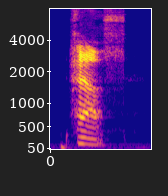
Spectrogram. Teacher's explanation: you can hear that F2 kind of going down and becoming backer there.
